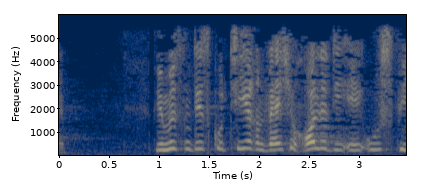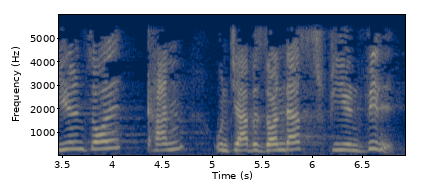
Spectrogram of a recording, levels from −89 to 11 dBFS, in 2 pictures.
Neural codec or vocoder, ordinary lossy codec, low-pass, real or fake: none; none; 5.4 kHz; real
